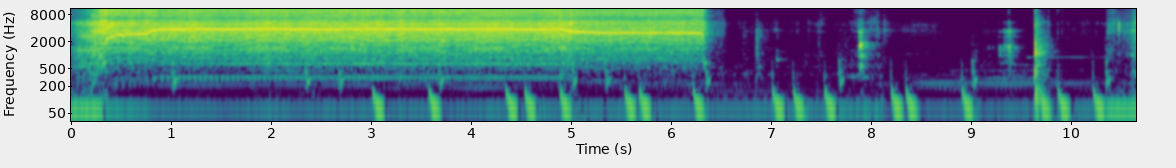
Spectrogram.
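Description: A power drill hones the cylinder of a Honda GX270 engine, running steadily and loudly for about six seconds, then stops, leaving scattered metallic knocks and clatter.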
